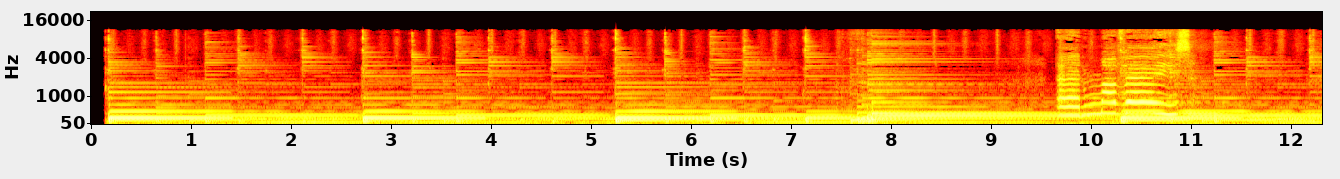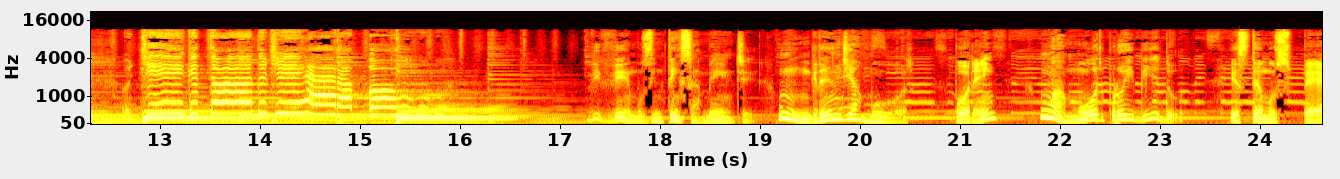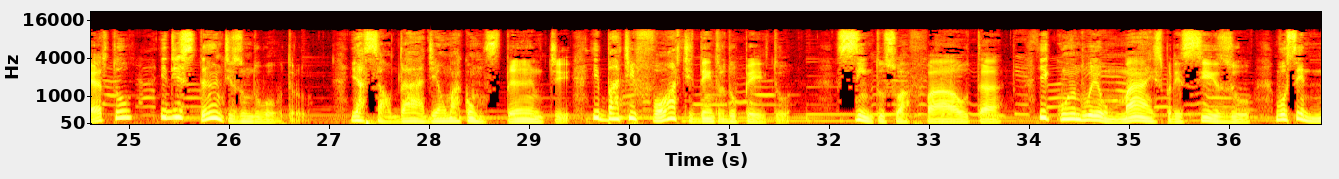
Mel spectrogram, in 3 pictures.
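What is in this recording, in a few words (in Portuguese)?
romântica amante masculina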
